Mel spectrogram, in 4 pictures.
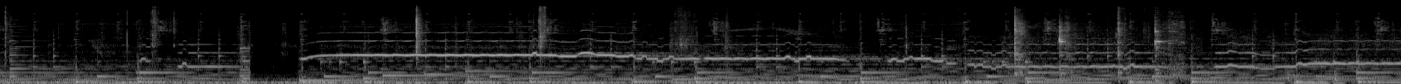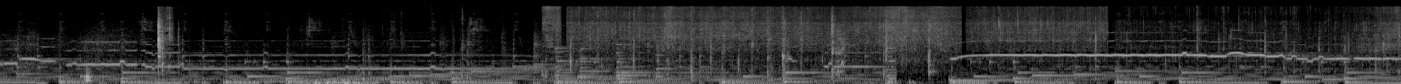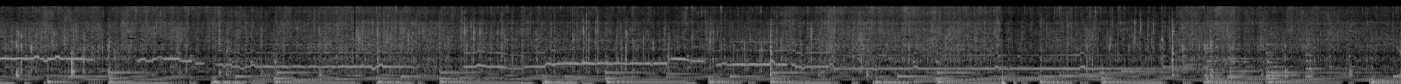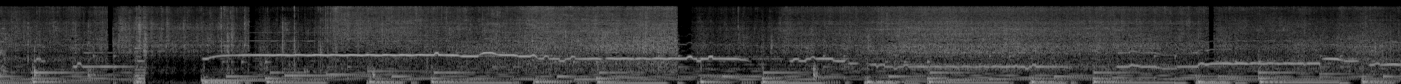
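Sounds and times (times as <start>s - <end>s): background music: 0.0s - 56.0s
food sizzling in a pan: 10.1s - 12.0s, 19.4s - 56.0s.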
